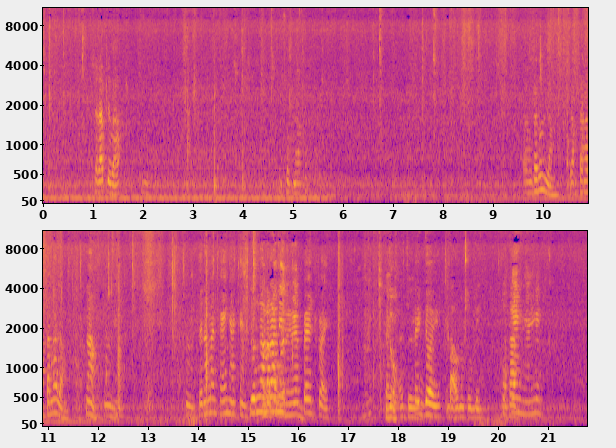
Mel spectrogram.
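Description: A young woman chews and munches on food.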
